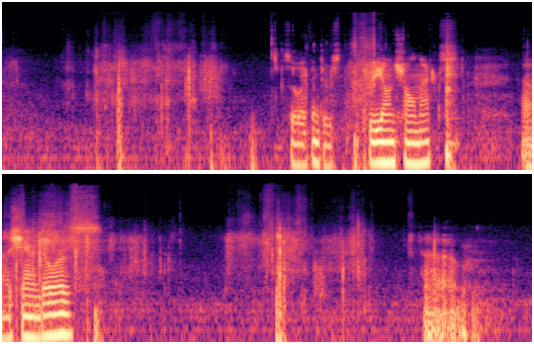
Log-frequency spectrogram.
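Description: Paper pages rustle and flap as a book's pages are turned by hand.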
